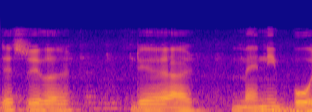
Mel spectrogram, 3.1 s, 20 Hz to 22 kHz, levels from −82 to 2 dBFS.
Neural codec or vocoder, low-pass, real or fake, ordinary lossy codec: none; none; real; none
